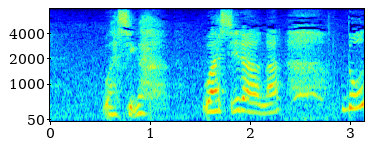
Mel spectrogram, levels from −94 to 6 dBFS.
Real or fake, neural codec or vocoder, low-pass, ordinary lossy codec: real; none; none; none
